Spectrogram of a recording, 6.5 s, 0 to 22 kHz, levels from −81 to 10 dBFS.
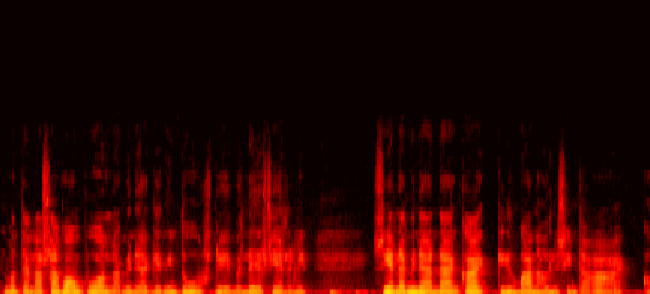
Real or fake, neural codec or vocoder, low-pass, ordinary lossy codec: real; none; 19.8 kHz; none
